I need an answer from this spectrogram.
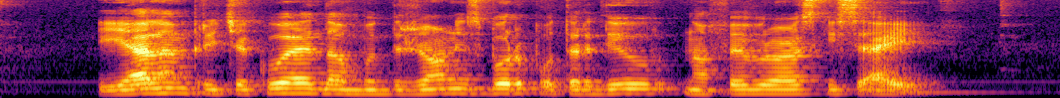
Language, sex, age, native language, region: Slovenian, male, 18-29, Slovenian, Drava region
